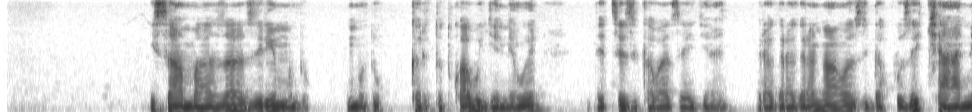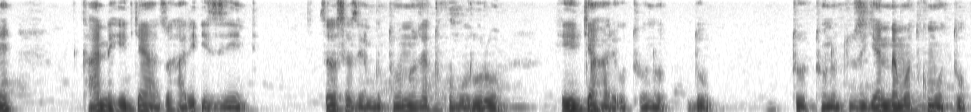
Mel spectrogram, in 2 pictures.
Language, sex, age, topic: Kinyarwanda, male, 18-24, agriculture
